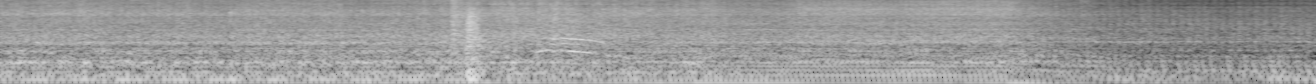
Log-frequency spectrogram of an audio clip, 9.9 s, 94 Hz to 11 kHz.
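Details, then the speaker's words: Ariens two-stage snow thrower model 11528, salvage-yard find that sat for years, first start on choke at full RPM after turning fuel on and priming twice; small engine holds a steady, even putter with one brief clunk; runs healthy, normal running. "as you guys can see, our nice snowblower that we had picked up out of the mower salvage yard is alive."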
